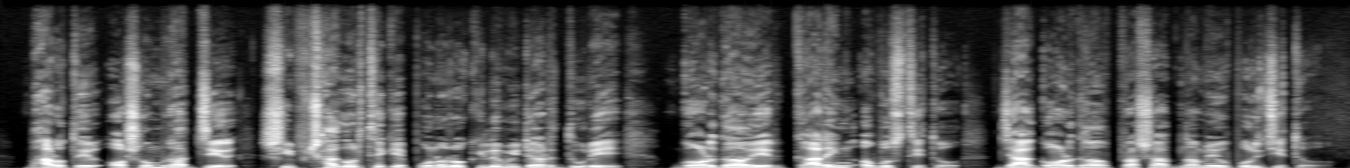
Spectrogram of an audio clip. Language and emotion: Bengali, neutral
